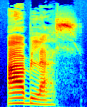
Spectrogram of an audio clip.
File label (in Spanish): "hablas", spanish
